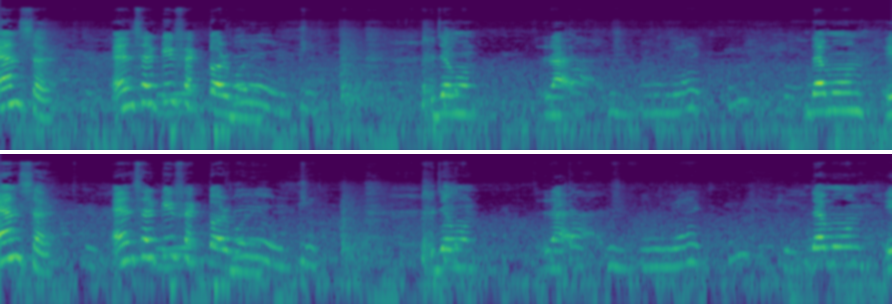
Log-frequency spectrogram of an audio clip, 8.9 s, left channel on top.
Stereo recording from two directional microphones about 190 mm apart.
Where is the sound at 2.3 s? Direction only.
35° right (ahead or behind).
